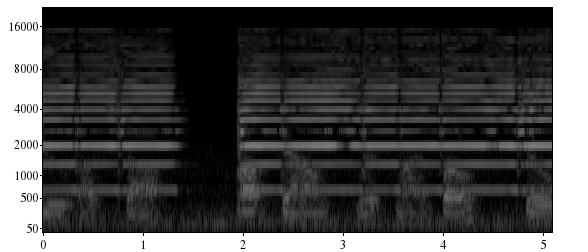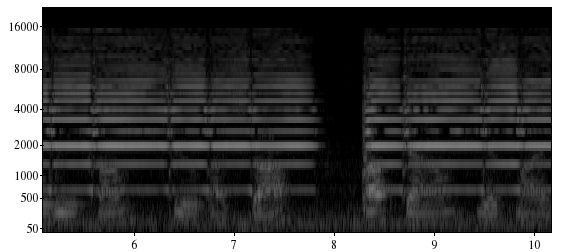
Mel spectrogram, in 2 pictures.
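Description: Violin bowed on one steady high note, with a man's voice singing a simple children's line over it. Twice the bow stops and the sound breaks off briefly, about a second and a half in and again about eight seconds in.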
